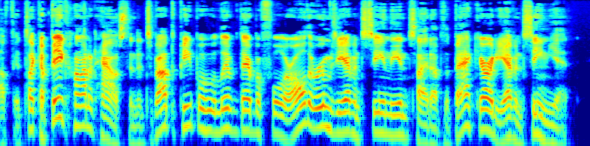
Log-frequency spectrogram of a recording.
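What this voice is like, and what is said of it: Nerdy dork character voice. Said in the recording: “doing that voice? ... you're doing your dork voice.”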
